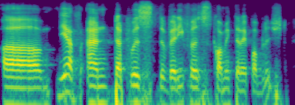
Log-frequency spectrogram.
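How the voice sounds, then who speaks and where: A man's voice: mid-range voice, moderate pace, pushed and bright, dry recording, highs cut off. A man with a Tamil accent giving casual interview answers as a guest, recounting his work. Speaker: interview guest, comic writer.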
